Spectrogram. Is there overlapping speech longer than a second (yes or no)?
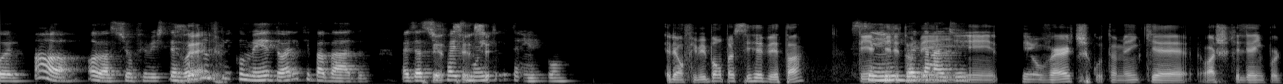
yes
